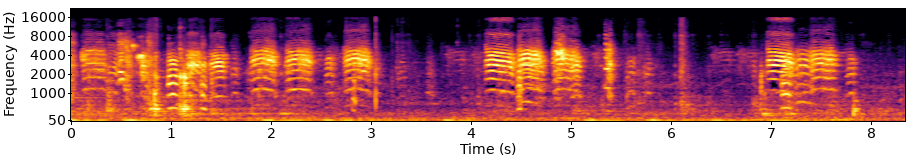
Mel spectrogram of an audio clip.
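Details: A large English zebra finch pair, a grey male with a fawn female, gives nasal, buzzy calls with many harmonics. The calls come in bursts and quick runs separated by short pauses, with faint background hum.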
